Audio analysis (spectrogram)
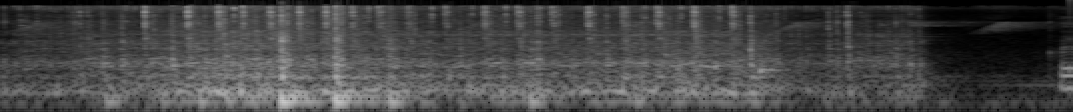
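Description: A sewing machine runs steadily at close range as it stitches a fabric sleeve seam, a fast mechanical whir that swells slightly midway, then slows and stops near the end.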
